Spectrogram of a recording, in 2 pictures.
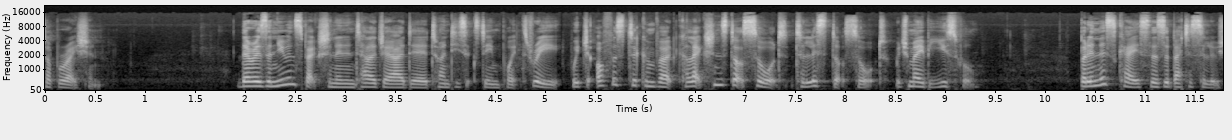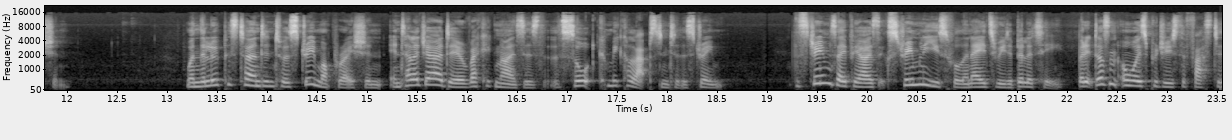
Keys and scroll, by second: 5.5 alt+Return, 9.4 super+z, 14.2 alt+Return.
